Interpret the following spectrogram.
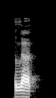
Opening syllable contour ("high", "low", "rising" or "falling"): low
